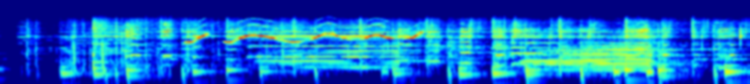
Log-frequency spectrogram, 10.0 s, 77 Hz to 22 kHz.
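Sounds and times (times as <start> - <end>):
background film music: 0.2 - 10.0
person whistling a wavering tune: 2.5 - 5.8.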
